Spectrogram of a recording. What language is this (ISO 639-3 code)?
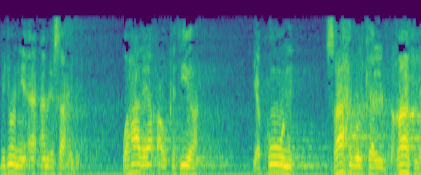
ara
